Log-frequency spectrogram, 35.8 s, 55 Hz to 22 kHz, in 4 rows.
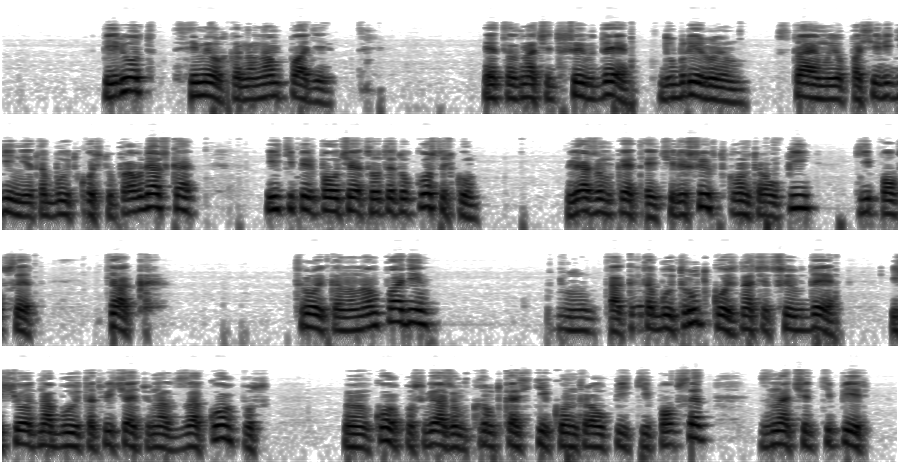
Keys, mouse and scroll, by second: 2.2 KP_7, 3.3 shift+middle click, 6.2 shift+d, 7.7-9.9 drag, 11.3 shift+click, 12.2 click, 16.7 ctrl+p, 18.6 middle click, 20.3 KP_3, 21.5 shift+middle click, 26.2 shift+d, 32.7 ctrl+p.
